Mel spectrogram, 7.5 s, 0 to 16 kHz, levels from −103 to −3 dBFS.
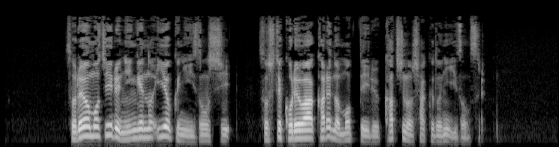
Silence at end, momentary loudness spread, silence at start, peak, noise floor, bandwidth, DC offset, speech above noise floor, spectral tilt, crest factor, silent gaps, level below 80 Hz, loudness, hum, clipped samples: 1.05 s; 17 LU; 0.9 s; -6 dBFS; -85 dBFS; 11.5 kHz; under 0.1%; 57 dB; -4.5 dB/octave; 22 dB; none; -80 dBFS; -28 LUFS; none; under 0.1%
